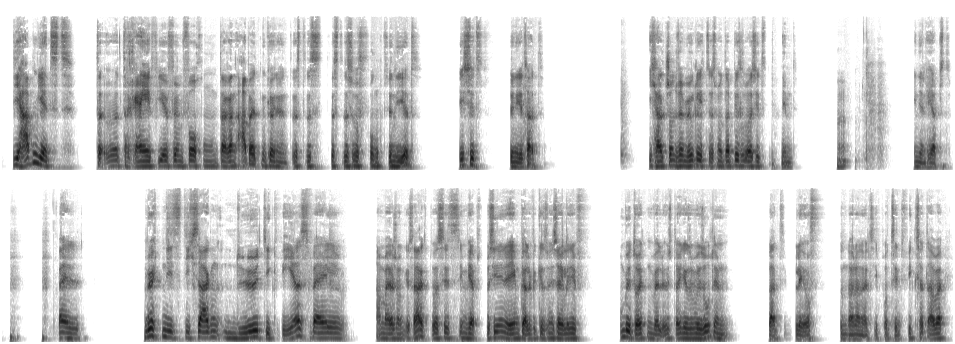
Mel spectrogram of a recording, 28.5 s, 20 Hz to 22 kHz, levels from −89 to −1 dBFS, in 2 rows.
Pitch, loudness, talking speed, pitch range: 120 Hz, -19 LUFS, 160 wpm, 115-130 Hz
